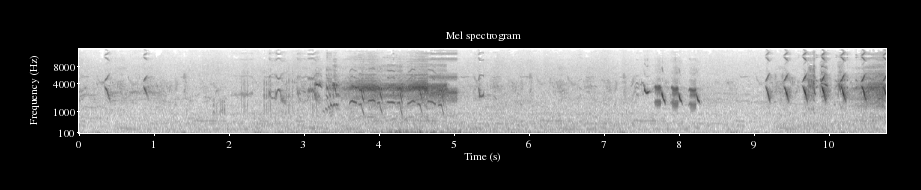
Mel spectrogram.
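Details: Common myna song: a grating, noisy burst with sliding notes in the middle, then a fast, clipped series of bright, descending chips toward the end.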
